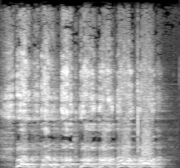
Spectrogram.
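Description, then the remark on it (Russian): A person imitates a charging white-chested bear with a quick series of short, abrupt, guttural roars, about six or seven loud bursts in steady rhythm with no talking, then fades to quiet. “Но Мишка, когда бросается, ну, по крайней мере, белогрудый Мишка, который бросался на меня, пытаюсь сейчас изобразить, издает отрывистые короткие рыки.”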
